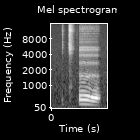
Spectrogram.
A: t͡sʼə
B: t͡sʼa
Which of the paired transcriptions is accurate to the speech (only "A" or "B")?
A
